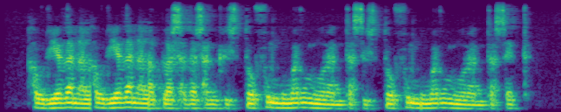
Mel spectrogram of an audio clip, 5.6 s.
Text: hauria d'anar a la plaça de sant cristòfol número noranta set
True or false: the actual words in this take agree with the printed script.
false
